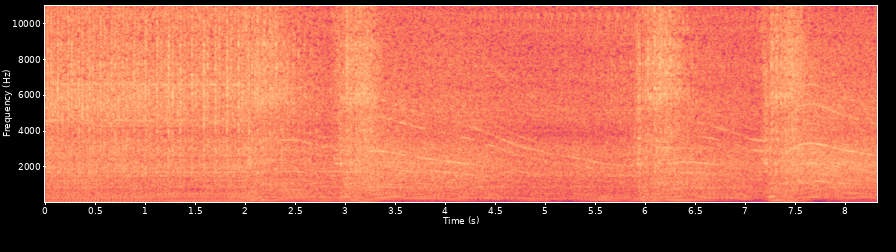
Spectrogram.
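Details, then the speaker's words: 2004 BMW 325i petrol six after oil filter housing gasket, CCV system and coolant hose replacement: idles steadily, then blips and drops back cleanly, revving freely; an exhaust leak, gone once warm, is still audible. "I'm sure there's going to be some learn time, but that's it for now. Revs freely."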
